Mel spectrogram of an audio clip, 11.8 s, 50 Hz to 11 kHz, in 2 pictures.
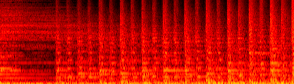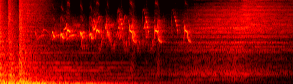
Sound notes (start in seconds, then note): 2.6 pensive music playing; 6.0 birds chirping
